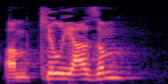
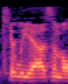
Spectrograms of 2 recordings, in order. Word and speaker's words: Chiliasm: Chiliasm. That is how you pronounce it. Chiliasm, although it's spelled with a CH.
